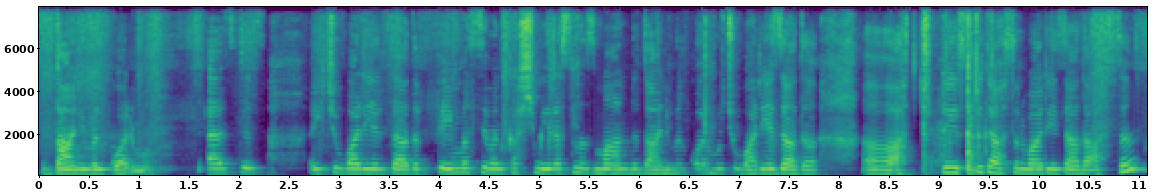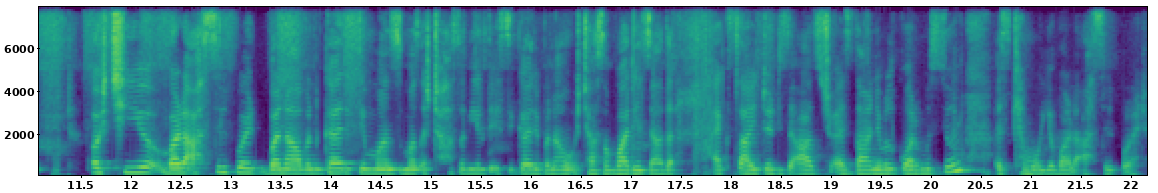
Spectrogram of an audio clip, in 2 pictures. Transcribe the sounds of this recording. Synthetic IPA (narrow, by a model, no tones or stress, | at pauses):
d̪aːniʋɐlkɔɾm | ɛzʈiz | it͡ʃʰuʋaːɾazʲjaːd̪afeːmɐsiʋɐnkɐʃmiːɾɐsmɐzmaːnɨd̪aːniʋɐlkɔɾmɨt͡ʃʰuʋaːɾjazʲjaːd̪a | t͡ʃʰʈeːsʈɨt̪eɐsɐnʋaːɾezʲjaːd̪aɐsɐl | ət͡ʃʰibaːɽaʔaːsilpəʈʲbɐnaːʋɐnɡɐɾit̪imɐnzmɐnzɐt͡ʃʰaːsɐniəlʲt̪iəsiɡɐɾibɐnaːʋũət͡ʃʰaːsanʋaːɾjezʲjaːd̪aɛksaːjʈeɖziʔaːzt͡ʃʰuɐs̬ʲd̪aːniʋɐlkoɾmɨsunəsʲkʲʰɐmoːjobaːɽa̰ʔasilpə̰ːʈʲ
